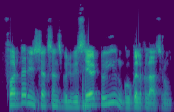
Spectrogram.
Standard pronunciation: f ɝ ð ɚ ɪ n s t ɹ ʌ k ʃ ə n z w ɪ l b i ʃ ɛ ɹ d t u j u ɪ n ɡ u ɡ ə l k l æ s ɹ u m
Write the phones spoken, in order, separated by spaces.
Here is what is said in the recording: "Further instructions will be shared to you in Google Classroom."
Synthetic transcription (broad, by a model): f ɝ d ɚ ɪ n s t ɹ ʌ k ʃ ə n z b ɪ l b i s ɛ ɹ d t u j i ɪ n ɡ u ɡ ə l k l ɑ s ɹ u m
